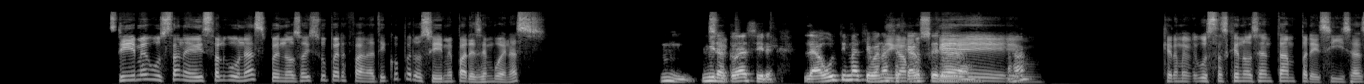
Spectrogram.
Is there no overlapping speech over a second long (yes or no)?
no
